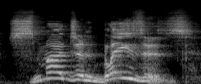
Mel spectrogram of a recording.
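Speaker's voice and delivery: high, slow, drawn-out angry cry; angry shout. A narrator's reading. King shouting angrily at the second ring. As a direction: stretch out the oath in anger. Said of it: "the king shouted angrily".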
